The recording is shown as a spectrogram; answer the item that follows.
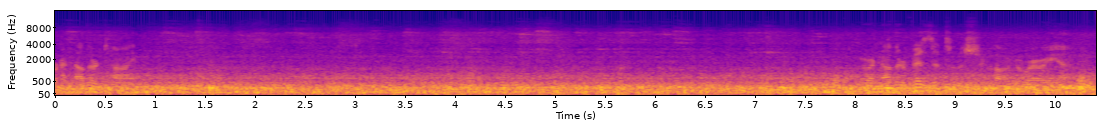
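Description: Steady running noise of a CTA Blue Line rapid-transit car at speed, heard from inside the car: a continuous low rumble of wheels on rail and motors.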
